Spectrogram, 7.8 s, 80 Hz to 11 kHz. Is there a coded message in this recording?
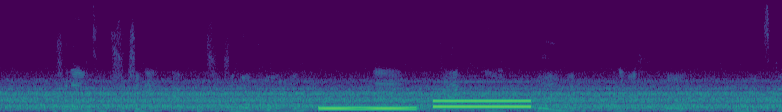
Yes: aircraft SELCAL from 3.2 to 5.3 s, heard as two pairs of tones, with radio static and speech in Polish. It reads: DF-HQ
